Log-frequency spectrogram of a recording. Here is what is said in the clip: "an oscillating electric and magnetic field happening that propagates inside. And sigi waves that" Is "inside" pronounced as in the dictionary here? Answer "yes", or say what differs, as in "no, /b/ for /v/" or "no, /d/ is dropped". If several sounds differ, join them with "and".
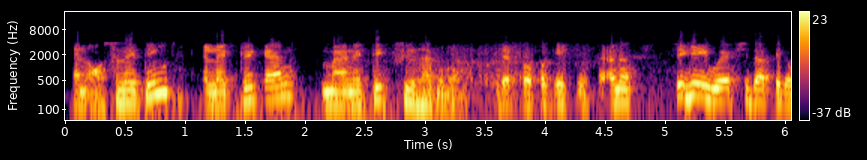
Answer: no, /d/ is dropped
